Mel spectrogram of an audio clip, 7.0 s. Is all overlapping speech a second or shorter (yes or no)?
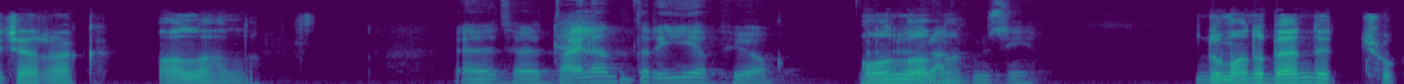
yes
